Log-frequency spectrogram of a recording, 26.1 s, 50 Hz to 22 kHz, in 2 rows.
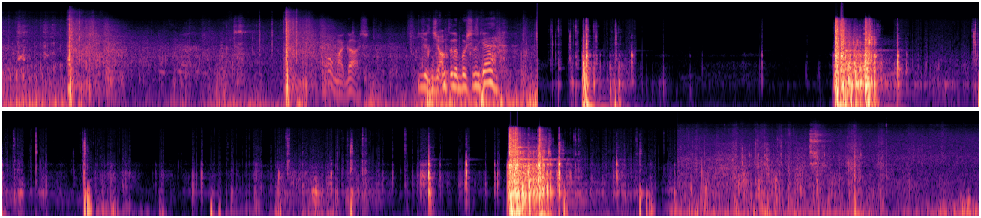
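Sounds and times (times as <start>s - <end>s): shotgun blasts: 0.8s - 2.4s, 3.7s - 5.0s
footsteps in brush: 2.0s - 7.2s, 21.9s - 26.0s.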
